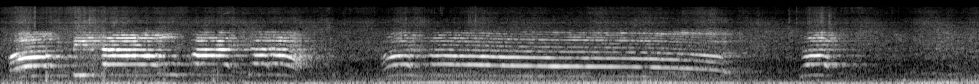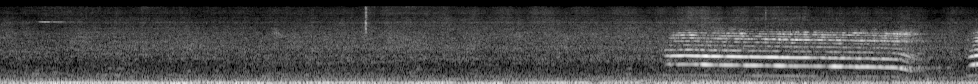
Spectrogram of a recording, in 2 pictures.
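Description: A boy's high voice shouting parade-ground drill commands for a salute: a few short syllables, then a long drawn-out, slightly falling call with a short clipped word after it, and another long drawn-out call near the end. A steady low rumble runs underneath and stands out in the pause between the calls.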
